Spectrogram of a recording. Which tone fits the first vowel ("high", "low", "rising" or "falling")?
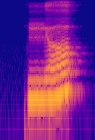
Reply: rising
